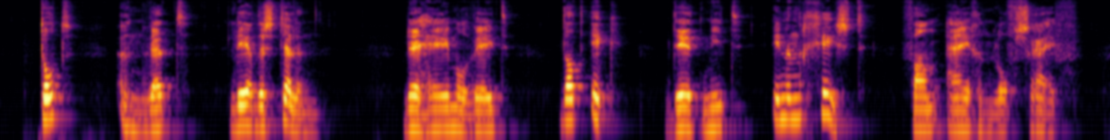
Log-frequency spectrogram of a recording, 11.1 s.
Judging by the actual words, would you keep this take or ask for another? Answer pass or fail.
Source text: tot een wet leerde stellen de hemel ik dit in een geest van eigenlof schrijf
fail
